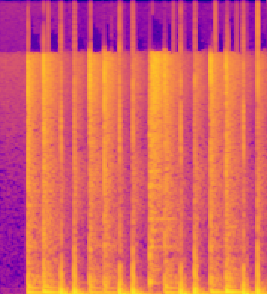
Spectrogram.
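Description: Close-miked drum set playing a kick-doubles groove: punchy paired bass drum strokes under steady snare and hi-hat in a tight repeating pattern, loud and alone, with no talking.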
